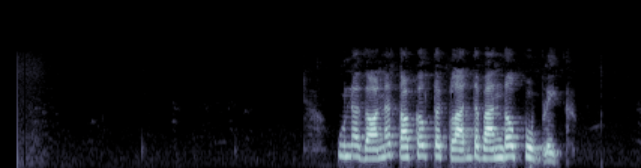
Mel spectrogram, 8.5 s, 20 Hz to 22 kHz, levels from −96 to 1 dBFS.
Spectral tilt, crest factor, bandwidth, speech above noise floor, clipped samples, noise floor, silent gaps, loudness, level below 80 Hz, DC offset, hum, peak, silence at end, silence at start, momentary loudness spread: -7.5 dB/octave; 20 dB; 7.4 kHz; 65 dB; under 0.1%; -84 dBFS; none; -20 LUFS; -68 dBFS; under 0.1%; none; -4 dBFS; 1.1 s; 4.5 s; 11 LU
